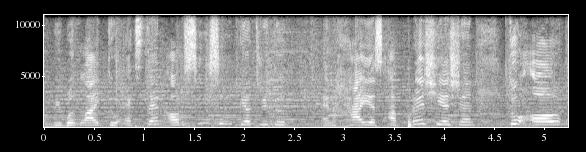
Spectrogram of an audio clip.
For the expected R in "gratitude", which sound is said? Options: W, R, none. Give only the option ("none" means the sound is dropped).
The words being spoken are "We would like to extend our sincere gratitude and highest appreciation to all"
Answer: none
